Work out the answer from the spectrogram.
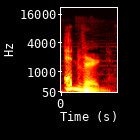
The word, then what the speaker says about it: Edvard: It's Edvard.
